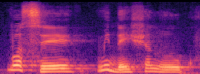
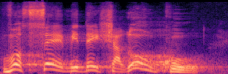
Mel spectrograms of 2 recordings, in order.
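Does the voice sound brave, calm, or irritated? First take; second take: calm; brave. First: It is said in a calm tone. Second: It is said in a brave tone. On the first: "Diga calmo" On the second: "Diga agora sendo corajoso"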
